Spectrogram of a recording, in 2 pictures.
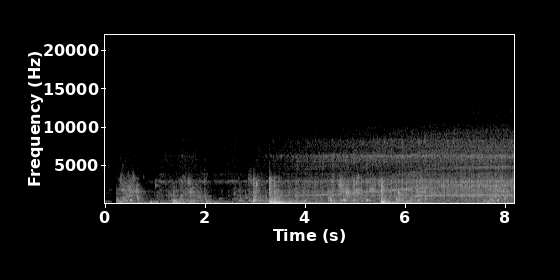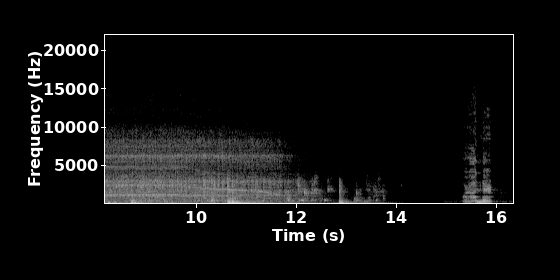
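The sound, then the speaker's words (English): A diving sphere with quartz glass windows is lowered by winch from the end of a boom into water: a few heavy clunks ring out over a steady rushing, bubbling wash of water that fades out, followed by a short burst of noise. “Letting us down in the water, are they? Yes, sir, in a moment.”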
